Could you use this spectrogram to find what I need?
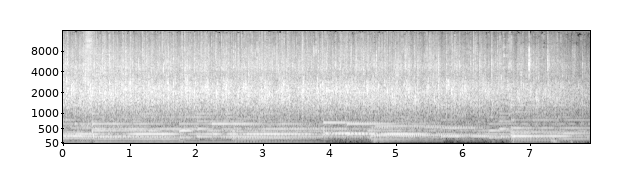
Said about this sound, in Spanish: Dale más fuerte los aplausos al Señor.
